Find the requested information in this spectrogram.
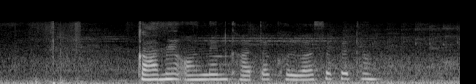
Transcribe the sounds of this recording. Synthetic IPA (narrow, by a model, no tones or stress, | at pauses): kaːmɛ̃ʔɔːnlaɪnkʰaːt̪akʰʊlwaːsɐkət̪ʰã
